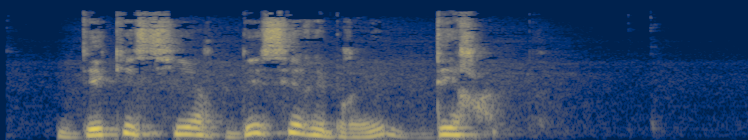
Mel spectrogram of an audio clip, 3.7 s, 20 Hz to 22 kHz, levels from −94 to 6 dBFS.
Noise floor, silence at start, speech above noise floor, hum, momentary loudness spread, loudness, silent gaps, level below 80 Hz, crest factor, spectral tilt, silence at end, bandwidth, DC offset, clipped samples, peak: -65 dBFS; 0.3 s; 47 dB; none; 12 LU; -17 LUFS; none; -54 dBFS; 18 dB; -4 dB/octave; 1.25 s; 16 kHz; under 0.1%; under 0.1%; -2 dBFS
